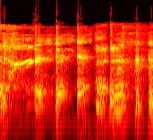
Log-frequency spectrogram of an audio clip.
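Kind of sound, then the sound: vocal imitation, imitated smoker's morning cough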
